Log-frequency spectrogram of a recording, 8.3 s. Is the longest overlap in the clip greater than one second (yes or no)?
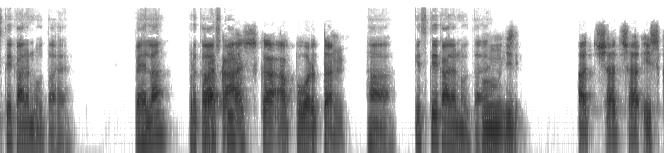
no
